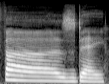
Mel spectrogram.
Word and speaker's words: Thursday: reference Thursday Thursday Thursday lots of people pay attention to the letter R but you shouldn't because what you end up with this Thursday Thursday and it's a little unusual see how flat my tongue is Thursday my tongue does nothing it sticks out at the beginning of course 4 th and then nothing Thursday Thursday okay so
